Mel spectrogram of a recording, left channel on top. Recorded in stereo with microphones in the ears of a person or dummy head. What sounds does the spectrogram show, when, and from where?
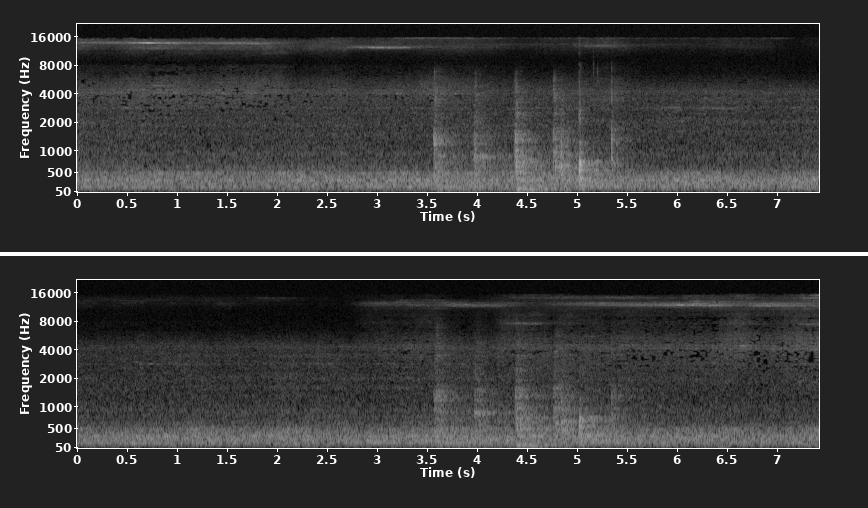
3.6 s running footsteps: 55° left (ahead or behind), 3.5 m; by 4.9 s 30° left (ahead or behind), 3 m
5.0 s dripping: 50° left (ahead or behind), 0.6 m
